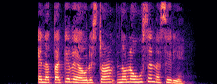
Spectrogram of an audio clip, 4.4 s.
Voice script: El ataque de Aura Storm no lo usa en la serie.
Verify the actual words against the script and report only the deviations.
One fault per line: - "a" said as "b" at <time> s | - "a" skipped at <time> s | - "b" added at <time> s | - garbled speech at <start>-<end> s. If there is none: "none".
none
